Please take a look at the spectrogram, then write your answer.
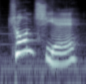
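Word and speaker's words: チョンチー: So it's Chinchou, but in Japanese it's known as Chonchie.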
